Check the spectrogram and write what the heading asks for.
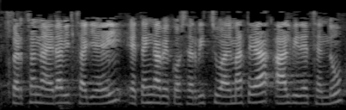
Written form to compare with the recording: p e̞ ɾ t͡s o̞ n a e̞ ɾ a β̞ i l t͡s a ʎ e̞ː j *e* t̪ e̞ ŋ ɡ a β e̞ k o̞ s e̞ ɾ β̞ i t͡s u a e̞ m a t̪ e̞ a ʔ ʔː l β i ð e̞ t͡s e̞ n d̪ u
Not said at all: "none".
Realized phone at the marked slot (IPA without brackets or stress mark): e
